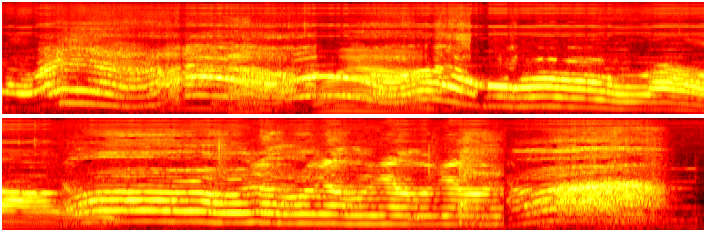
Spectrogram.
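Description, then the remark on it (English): A human voice imitates two alley cats meowing and yowling: long, loud, wavering cries that slide up and down in pitch, continuing for several seconds with a brief break near the end. “Uh, two alley cats.”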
